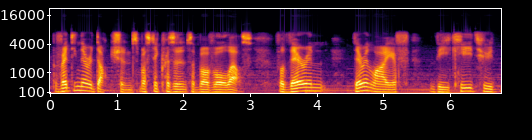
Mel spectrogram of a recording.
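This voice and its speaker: An androgynous-sounding streamer at a middle pitch reads game dialogue aloud and comments on it. The delivery trips over written lines now and then. The sound is slightly dull, with game music underneath. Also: moderate pace. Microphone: microphone on a stand.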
